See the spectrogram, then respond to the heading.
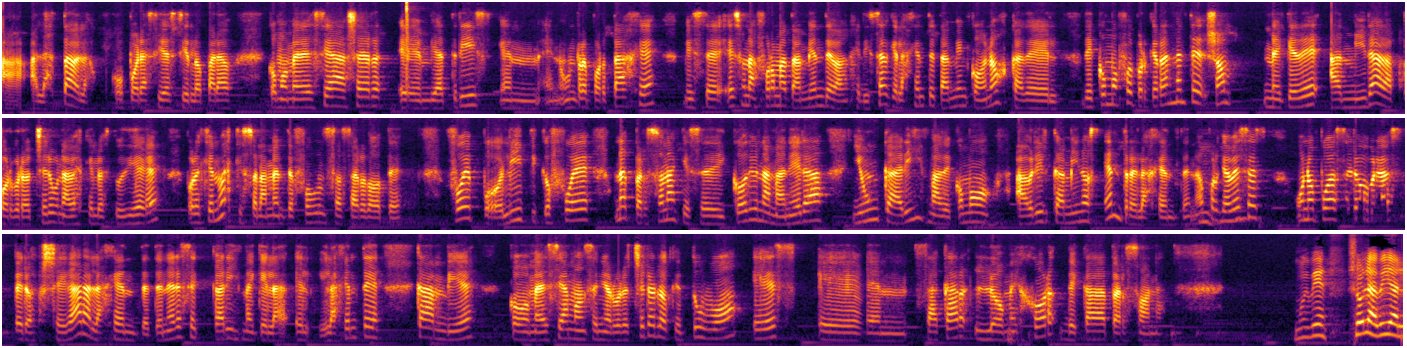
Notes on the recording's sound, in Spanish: Charla Telefonica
